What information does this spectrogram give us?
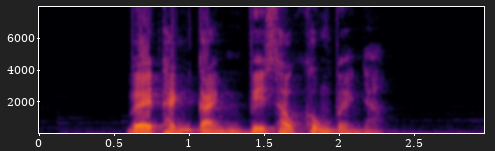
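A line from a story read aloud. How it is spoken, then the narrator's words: Cold man's voice. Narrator (Vietnamese): ông ta vẫn cất giọng lạnh lùng nói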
